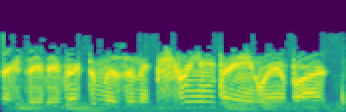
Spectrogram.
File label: extreme pain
